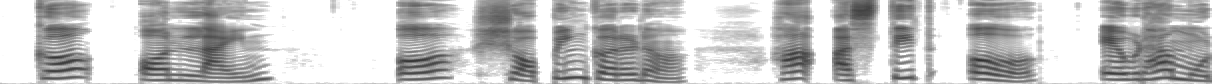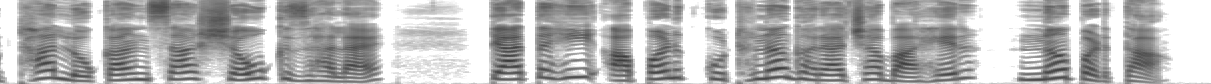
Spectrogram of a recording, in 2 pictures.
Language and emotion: Marathi, neutral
